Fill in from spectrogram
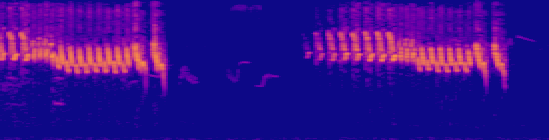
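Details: Young white-eye eating greedily while being fed: two rapid bursts of high, buzzy repeated chips, each run about one and a half seconds long and ending in a sharp falling note, with a brief pause between.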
